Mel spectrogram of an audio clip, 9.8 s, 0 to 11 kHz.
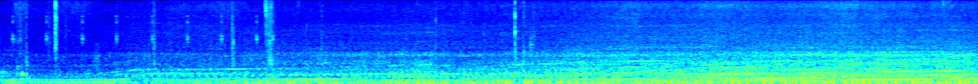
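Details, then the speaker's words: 2006 Nissan Xterra, 209,000 miles, test drive: engine pulls smoothly as speed builds under road noise, no miss, knock or hesitation; runs great, though bank 2 runs significantly richer with a P2A03 bank 2 air-fuel sensor code under diagnosis. "I mean, the truck runs great."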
